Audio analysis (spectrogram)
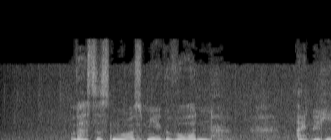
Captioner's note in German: Regenprasseln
